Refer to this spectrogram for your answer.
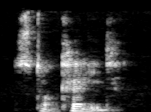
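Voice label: "stockade", British English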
